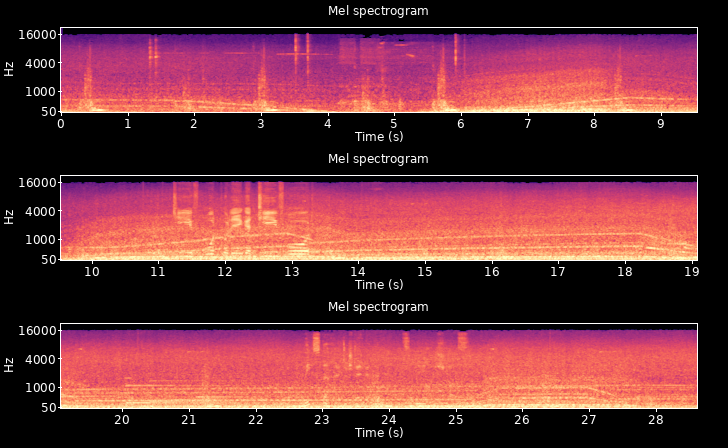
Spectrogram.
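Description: A bus engine hums and rises in pitch as it speeds up, shifting gears again and again.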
